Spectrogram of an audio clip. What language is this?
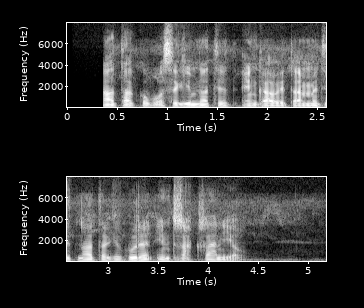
Kalenjin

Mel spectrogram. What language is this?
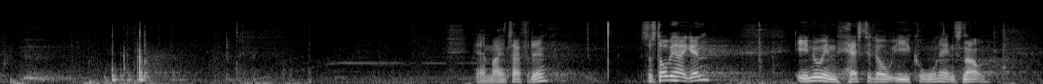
Danish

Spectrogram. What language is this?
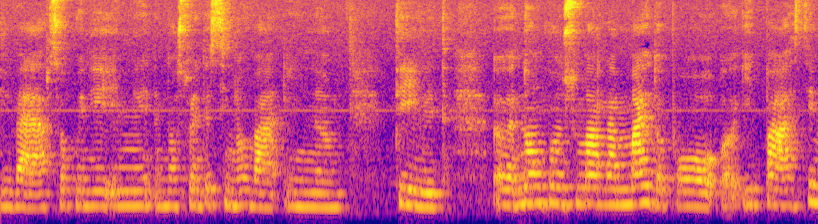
Italian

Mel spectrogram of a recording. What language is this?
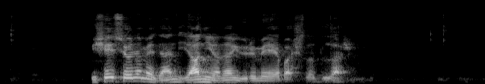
Turkish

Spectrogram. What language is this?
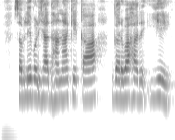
Chhattisgarhi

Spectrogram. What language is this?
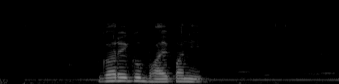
Nepali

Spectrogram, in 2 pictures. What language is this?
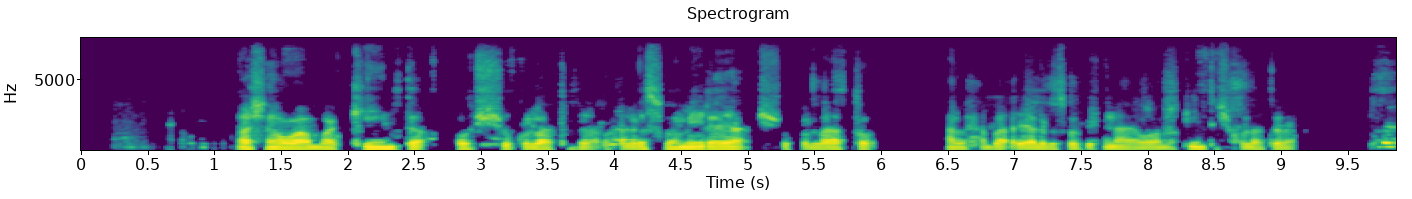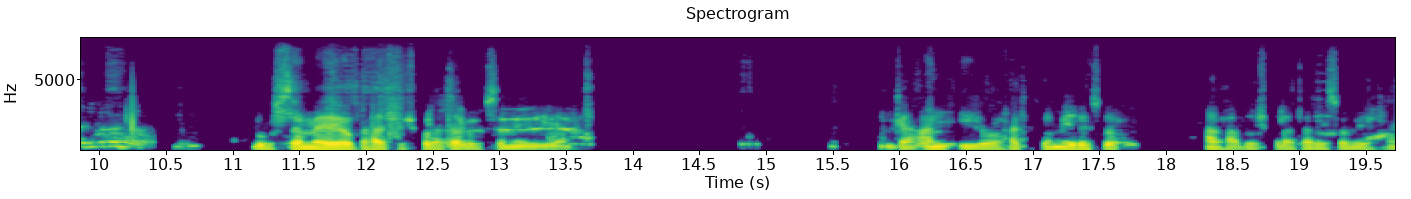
Somali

